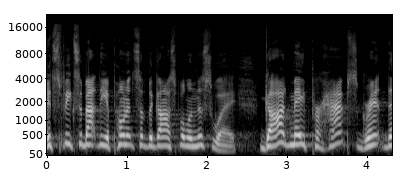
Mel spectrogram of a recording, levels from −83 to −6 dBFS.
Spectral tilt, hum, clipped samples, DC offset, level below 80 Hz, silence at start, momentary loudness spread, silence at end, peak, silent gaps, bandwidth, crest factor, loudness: -5 dB/octave; none; under 0.1%; under 0.1%; -78 dBFS; 0 s; 8 LU; 0 s; -10 dBFS; none; 17.5 kHz; 20 dB; -29 LUFS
